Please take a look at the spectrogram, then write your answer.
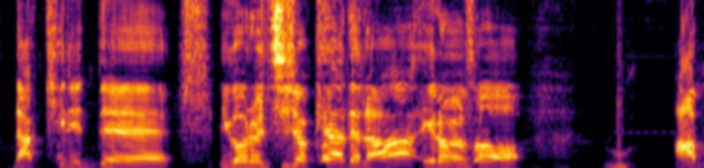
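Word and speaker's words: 百鬼: 그 호로라이브에서도 나키리 아야메 같은 경우에도 그 원래는 그 한자를 일반적으로 나킬이라고 안 읽어. 샤키라고 읽거든. 백기라고 읽어. 그래가지고 사람들 또 아야메 방송 안 보는 애들은 이거를 나킬이 아야메인 줄 몰라가지고 샤키상 막 이래가지고 오조가 샤키가 아니라 나킬인데 이거를 지적해야 되나 이러면서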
